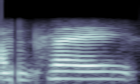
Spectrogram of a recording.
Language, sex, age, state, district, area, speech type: Bodo, female, 45-60, Assam, Chirang, rural, conversation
